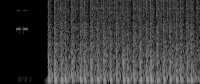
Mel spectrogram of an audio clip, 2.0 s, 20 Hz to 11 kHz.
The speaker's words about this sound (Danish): Det var de 10, skud.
